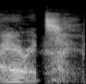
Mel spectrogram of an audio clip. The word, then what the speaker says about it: Harrods: In Trafalgar Square, you got Harrods.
